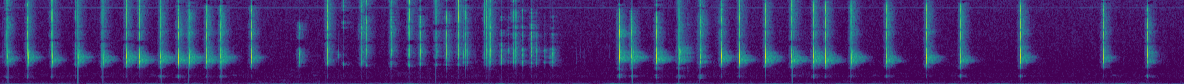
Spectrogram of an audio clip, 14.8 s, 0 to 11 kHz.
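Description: A fingernail strums the teeth of a small purple plastic comb held in the fingers, making rapid, sharp, bright clicks with a short tonal ring near 3.6 kHz. The clicks come in quick bursts with a brief pause midway and then slow to spaced-out flicks at the end, over a faint low hum.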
